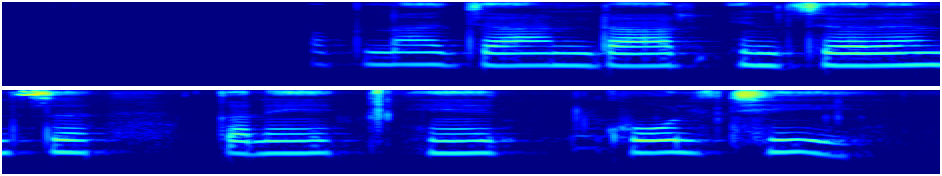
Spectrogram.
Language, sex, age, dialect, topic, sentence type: Magahi, female, 25-30, Northeastern/Surjapuri, banking, question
